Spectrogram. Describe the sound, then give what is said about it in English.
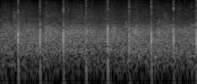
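Applause from a church gathering welcoming members of a ministry network, a dense, steady patter of clapping with several sharper claps standing out, no voices over it. “Let's give them a hand,”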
